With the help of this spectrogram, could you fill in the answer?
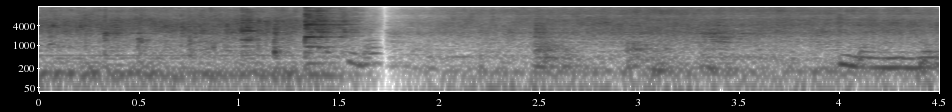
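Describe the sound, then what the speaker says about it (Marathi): Fish sizzles in hot oil in a pan for a Konkani-style fry, a steady crackling hiss broken by a brief drop as the pieces are turned, then continuing with light scraping. "दोन मिनिटानंतर मग मच्छी पलटी केली"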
